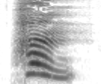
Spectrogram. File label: "hen4", pinyin audio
